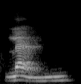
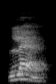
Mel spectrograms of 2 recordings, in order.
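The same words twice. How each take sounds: First: The word is drawn out and held long. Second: The word is said briefly and strongly. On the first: The speaker calls it wrong. "not length" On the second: The speaker calls it right. "Be decisive and be brief"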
